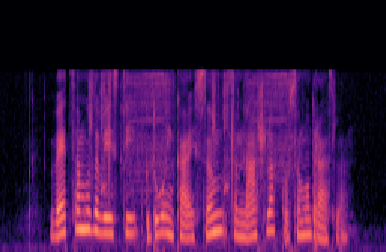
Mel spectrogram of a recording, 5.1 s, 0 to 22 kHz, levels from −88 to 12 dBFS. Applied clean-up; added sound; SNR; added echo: none; Camera; 18 dB; none.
